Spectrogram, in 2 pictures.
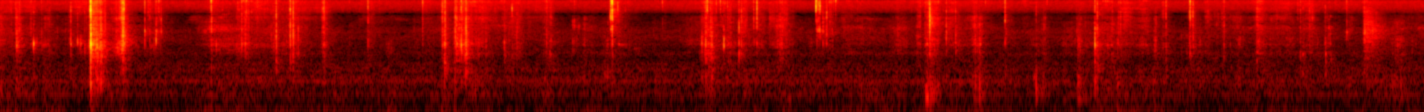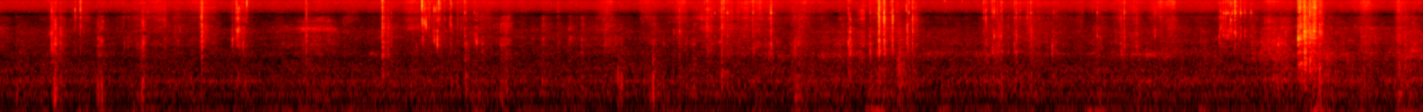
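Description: A person quietly chewing and crunching crisp vanilla Dunkaroos cookies, with scattered small crunches and clicks.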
